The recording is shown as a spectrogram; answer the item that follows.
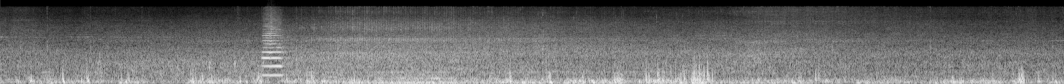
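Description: A single short vehicle-horn toot a little under three seconds in, over steady road and wind noise from moving through traffic.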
